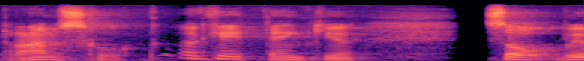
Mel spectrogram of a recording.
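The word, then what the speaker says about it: Ramshoek: and the Ram uh how do you pronounce ramshek okay I have to change that Ram's hook okay thank you so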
